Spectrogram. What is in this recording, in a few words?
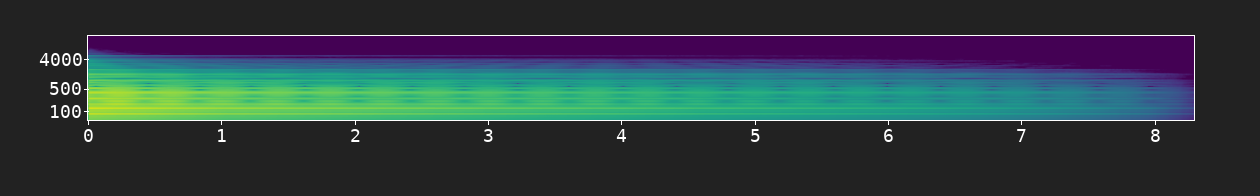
Kawai K3 Piano C3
